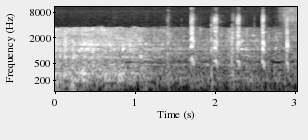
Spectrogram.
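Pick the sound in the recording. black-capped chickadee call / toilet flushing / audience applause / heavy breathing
toilet flushing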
